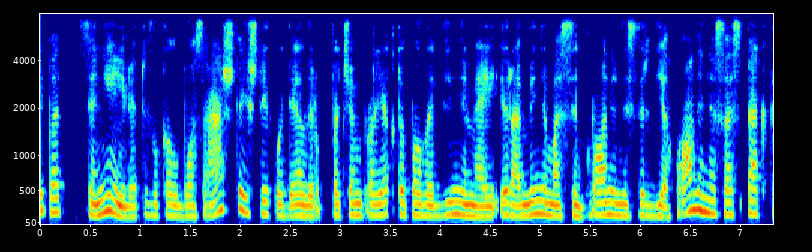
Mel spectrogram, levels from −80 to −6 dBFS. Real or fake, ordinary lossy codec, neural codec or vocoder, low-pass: fake; Opus, 32 kbps; codec, 16 kHz, 4.8 kbps, FACodec; 7.2 kHz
